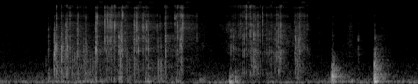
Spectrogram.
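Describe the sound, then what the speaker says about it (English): Close, papery riffling of tarot cards being shuffled in repeated bursts, with soft crinkles and taps between them. "Since I've been sitting here shuffling"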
